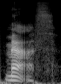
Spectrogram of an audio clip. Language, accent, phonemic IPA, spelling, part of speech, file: English, US, /mæθ/, math, noun / verb, En-us-math.ogg
- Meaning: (noun) 1. Clipping of mathematics 2. Arithmetic calculations; (see do the math) 3. A math course or class; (verb) To perform mathematical calculations or mathematical analysis; to do math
